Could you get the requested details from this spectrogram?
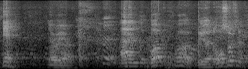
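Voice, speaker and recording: Heavy background noise surrounds an older man doing live stand-up, his slightly high voice sing-song at a moderate pace as he tells dry one-liners with wandering asides. The echoey venue, distant mic, and loudly laughing audience are all audible.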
